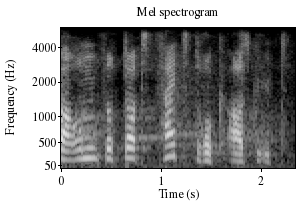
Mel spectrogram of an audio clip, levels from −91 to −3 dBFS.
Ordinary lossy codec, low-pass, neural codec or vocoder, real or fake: Opus, 16 kbps; 5.4 kHz; none; real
